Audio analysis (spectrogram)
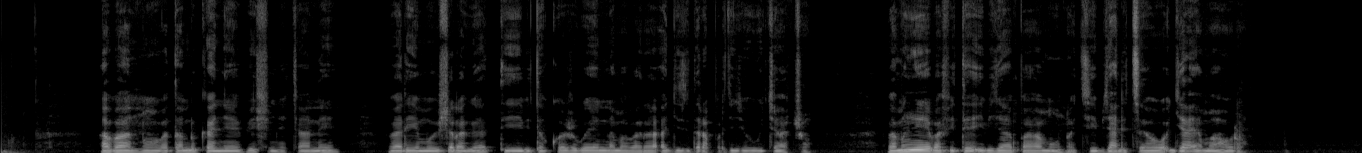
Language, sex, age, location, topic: Kinyarwanda, female, 50+, Nyagatare, government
